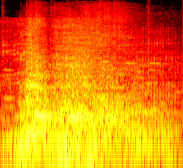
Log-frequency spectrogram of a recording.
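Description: A lion gives one long, loud roar, a deep rumbling growl that holds steady for about two seconds before easing off slightly at the end, with no talking.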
